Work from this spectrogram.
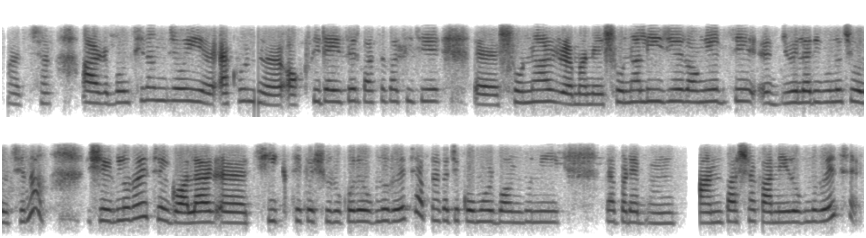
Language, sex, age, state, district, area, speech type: Bengali, female, 45-60, West Bengal, Purulia, urban, conversation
